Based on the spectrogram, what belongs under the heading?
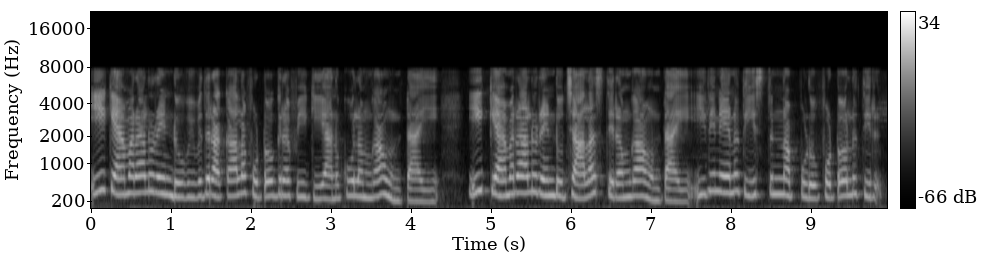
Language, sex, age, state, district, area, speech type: Telugu, female, 30-45, Andhra Pradesh, West Godavari, rural, spontaneous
